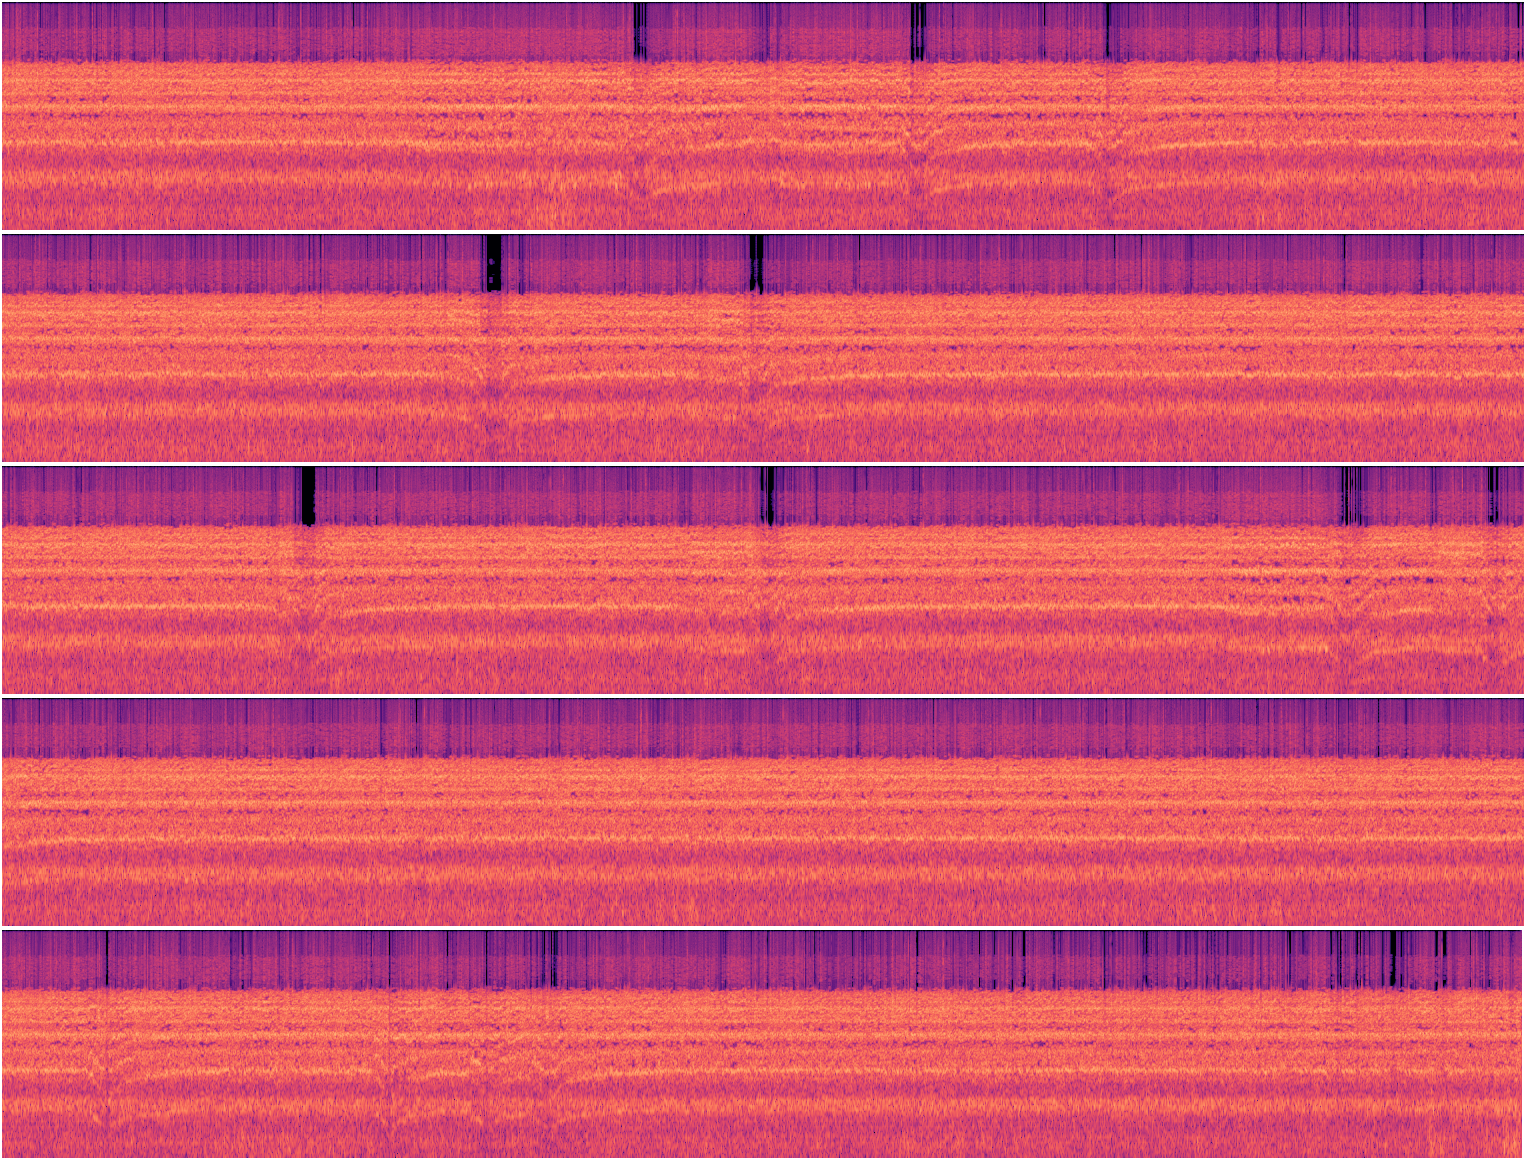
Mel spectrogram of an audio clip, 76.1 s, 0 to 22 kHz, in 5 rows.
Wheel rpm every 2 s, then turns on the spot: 230, 230, 210, 210, 200, 210, 230, 240, 240, 220, 190, 200, 230, 230, 230, 230, 210, 220, 220, 210, 230, 200, 200, 230, 230, 240, 240, 230, 230, 230, 230, 220, 200, 210, 230, 230, 230, 230.
none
